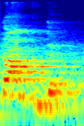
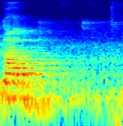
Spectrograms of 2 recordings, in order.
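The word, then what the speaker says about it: talked: अब देखो मैं टॉक्ड क्यों बोल रहा हूं, हालांकि इसको टॉक कहते हैं, टॉक्ड, लेकिन मैं क्या कर रहा हूं, टॉक्ड। टॉक्ड क्यों कह रहा हूं, मतलब मेरे प्रोनाउंसिएशन में कोई गलती नहीं है, आपको समझ में आया कि भाई टॉक, TAL के टॉक में जब ED लग जाता है तो बन जाता है टॉक्ड। हम लोग उसको बोलचाल में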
